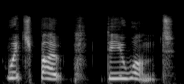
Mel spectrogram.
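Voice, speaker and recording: A man putting on a worried working woman, high strained falsetto, sobbing edge, storybook reading, dry sound. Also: level tone, slow, creaky, a bit bright, dry recording, heavily acted. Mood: worried, curt. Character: upset, tearful middle-aged working woman.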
